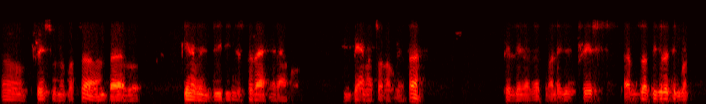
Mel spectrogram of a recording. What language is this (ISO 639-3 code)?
nep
